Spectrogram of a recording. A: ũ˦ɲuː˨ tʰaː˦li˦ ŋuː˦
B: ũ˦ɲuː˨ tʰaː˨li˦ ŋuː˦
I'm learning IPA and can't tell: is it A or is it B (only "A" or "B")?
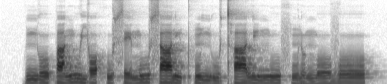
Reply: A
